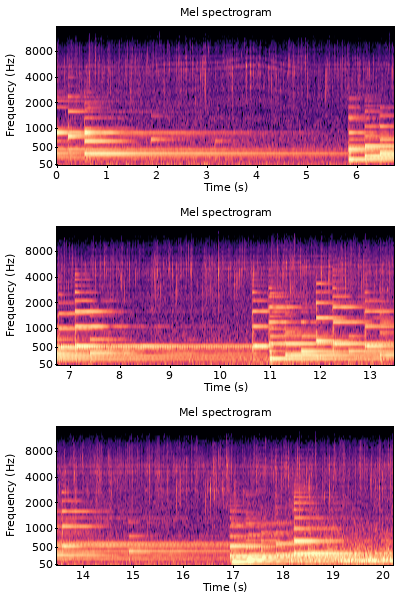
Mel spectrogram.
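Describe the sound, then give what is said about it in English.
Steady rain hisses in the background beneath slow, sustained piano chords of a song set to thunder and rain, changing every few seconds; no distinct thunderclaps stand out, and nobody speaks. “Well, I've been working on this one song in particular that I think people will really enjoy, and uh, it's actually set to thunder and rain.”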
